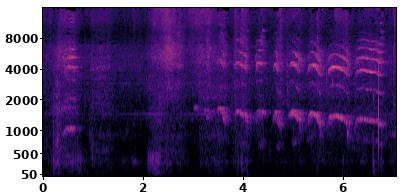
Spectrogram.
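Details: Beagle puppies playing: rough low growls at first, then a run of about eight rapid, high, arching whine-yelps, one after another, over a faint steady hum.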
